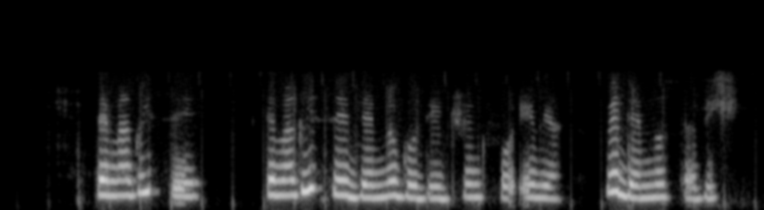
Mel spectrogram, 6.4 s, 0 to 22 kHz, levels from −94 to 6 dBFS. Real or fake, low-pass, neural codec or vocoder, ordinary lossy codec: real; 5.4 kHz; none; none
